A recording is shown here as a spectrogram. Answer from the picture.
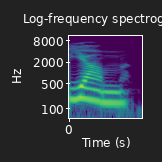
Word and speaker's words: Yam: The Biha mantra, Yam, pronounced Yum, will help balance your heart chakra.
